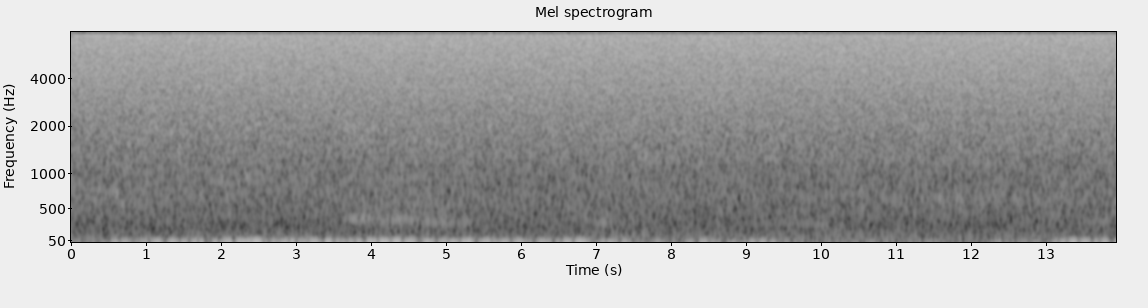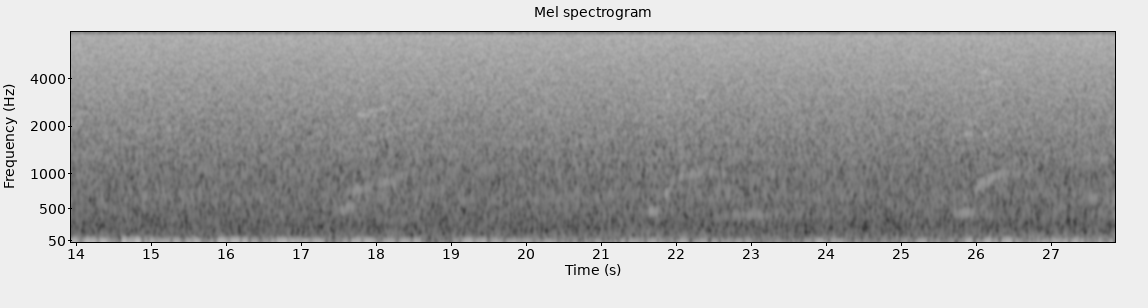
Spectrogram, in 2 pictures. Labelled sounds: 17.7	18.3	humpback whale, 0.80 to 2.7 kHz
22.0	22.4	humpback whale, 0.93 to 1.1 kHz
26.0	26.4	humpback whale, 0.80 to 1.1 kHz

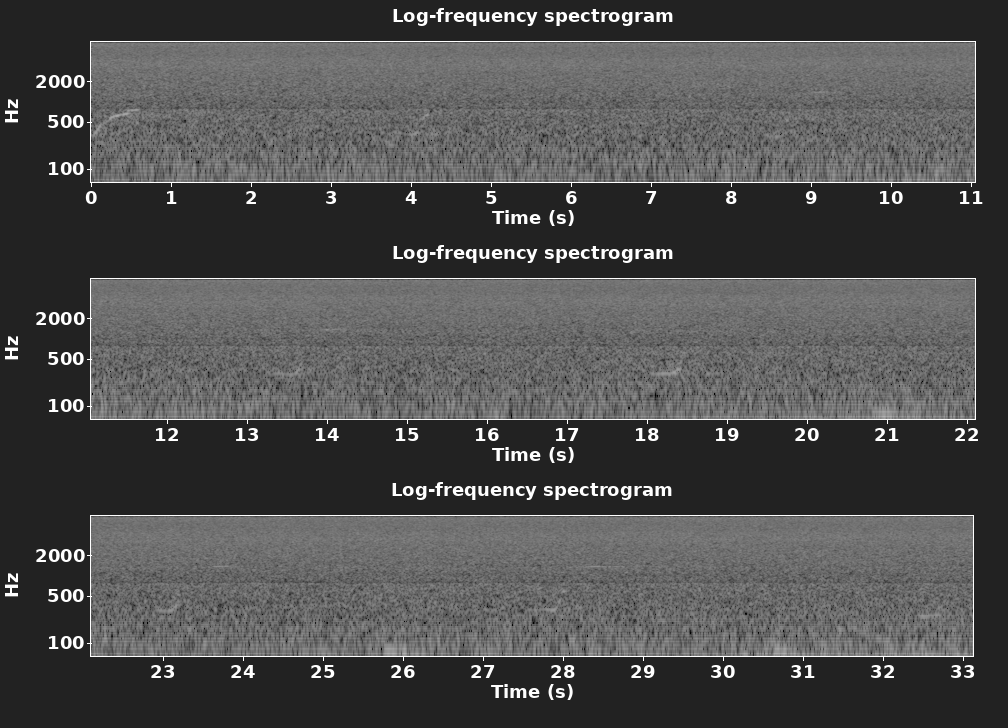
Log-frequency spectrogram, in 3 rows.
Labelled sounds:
28.3	28.5	humpback whale, 1.3 to 1.4 kHz

